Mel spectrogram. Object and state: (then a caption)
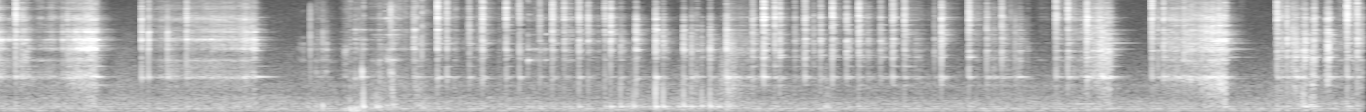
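Stainless steel insulated bottle. A Hydro Flask stainless steel insulated water bottle is tapped and scratched, producing bright, metallic, clinky taps in rapid, irregular runs. The taps are separated by short bursts of scratching, with the sound concentrated in high frequencies and almost no low end.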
